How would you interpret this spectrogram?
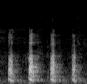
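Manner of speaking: quiet, breathy chuckle; amused chuckle. Real, not acted. Preacher laughing at a misreading he calls comedy, soft chuckle. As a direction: laugh softly to yourself.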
